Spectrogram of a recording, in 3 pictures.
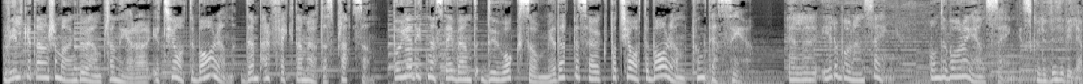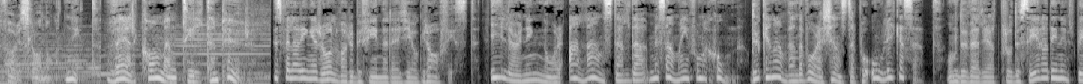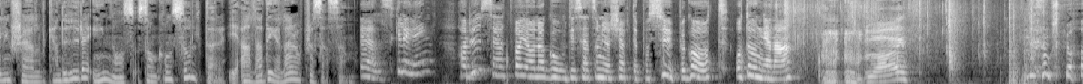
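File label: swedish female commercial; voice demos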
